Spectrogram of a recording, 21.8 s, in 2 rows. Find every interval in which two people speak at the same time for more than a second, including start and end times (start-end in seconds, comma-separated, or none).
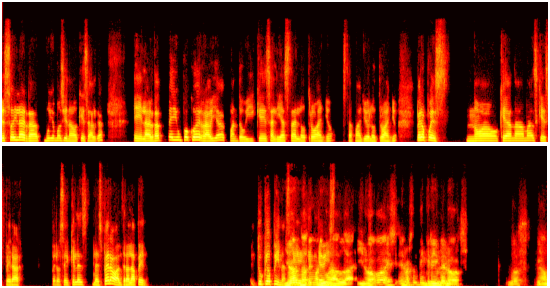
16.5-17.7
